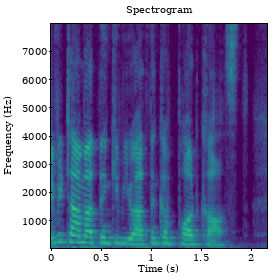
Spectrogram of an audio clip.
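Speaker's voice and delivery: put-on high-pitched South African accent. Speaker quoting what their dad says to them, in dad's south african accent. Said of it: "or he says in South, his South African accent".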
